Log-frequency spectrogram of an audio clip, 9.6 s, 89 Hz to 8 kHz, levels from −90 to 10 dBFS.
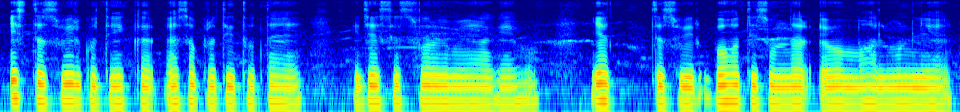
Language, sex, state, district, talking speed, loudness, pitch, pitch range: Hindi, male, Bihar, Kishanganj, 125 wpm, -28 LUFS, 125 Hz, 120-135 Hz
